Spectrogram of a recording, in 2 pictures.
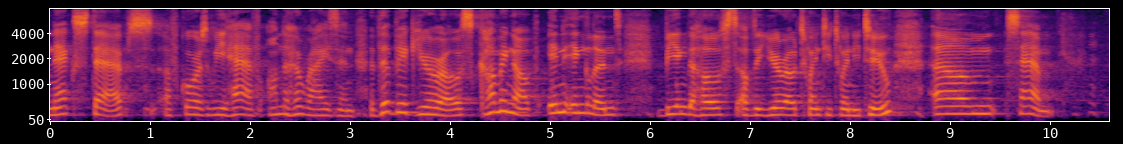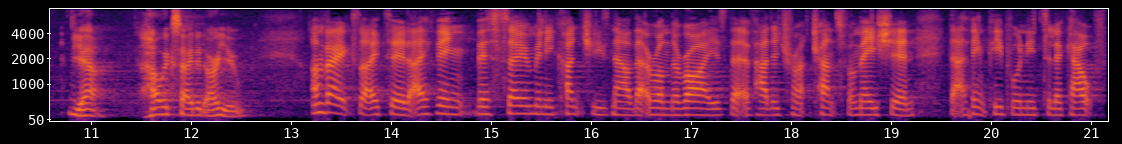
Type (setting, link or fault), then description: setting, live audience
